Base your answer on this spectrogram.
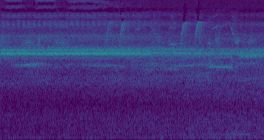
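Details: Spring cicadas droning together in a backyard as a sleeping Great Pyrenees dozes; a bright, steady high buzz without pauses, a few faint short chirps rising above it near the middle.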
